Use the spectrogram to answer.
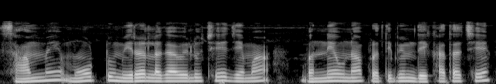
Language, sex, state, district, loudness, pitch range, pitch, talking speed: Gujarati, male, Gujarat, Navsari, -16 LUFS, 145-170 Hz, 155 Hz, 130 wpm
